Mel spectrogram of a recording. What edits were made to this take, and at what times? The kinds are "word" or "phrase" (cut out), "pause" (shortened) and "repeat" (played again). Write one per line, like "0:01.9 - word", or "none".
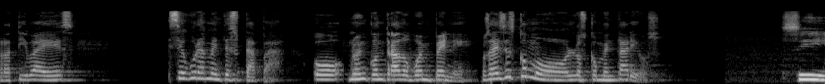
0:02.4 - word
0:03.4 - phrase
0:04.8 - pause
